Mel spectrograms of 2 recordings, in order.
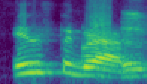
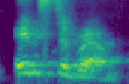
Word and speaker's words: Instagram: it's very very lazy instagram this vowel is a schwa sound this is what it's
